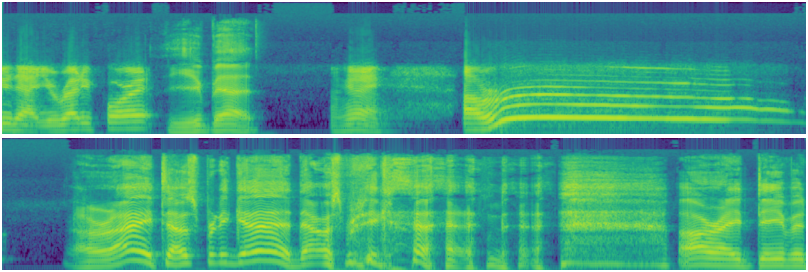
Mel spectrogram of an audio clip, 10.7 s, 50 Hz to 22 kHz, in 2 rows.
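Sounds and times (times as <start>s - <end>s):
speech: 0.0s - 3.6s, 5.8s - 10.7s
person imitating a hound dog's howl: 3.1s - 5.4s.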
